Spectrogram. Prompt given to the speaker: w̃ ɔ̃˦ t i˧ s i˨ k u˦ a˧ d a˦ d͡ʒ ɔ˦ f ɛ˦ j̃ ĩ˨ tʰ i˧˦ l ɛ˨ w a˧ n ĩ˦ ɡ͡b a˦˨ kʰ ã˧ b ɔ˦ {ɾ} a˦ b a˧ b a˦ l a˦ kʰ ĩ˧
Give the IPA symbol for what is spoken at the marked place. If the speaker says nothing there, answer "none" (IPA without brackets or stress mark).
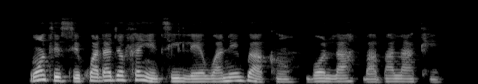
l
